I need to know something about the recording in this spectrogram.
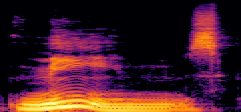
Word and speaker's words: meme: of Eden Dawkins also coined the term memes and told us the word rhymes with teams which back when I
